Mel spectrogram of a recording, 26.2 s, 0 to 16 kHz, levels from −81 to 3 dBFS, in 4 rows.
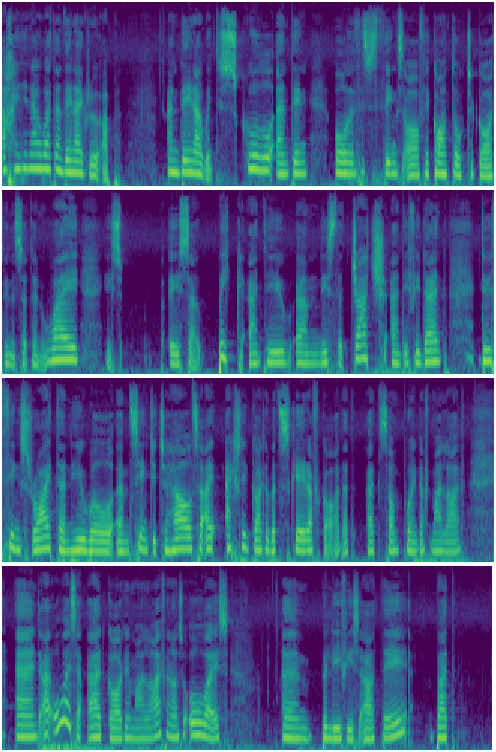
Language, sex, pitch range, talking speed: English, female, 165-195 Hz, 205 wpm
